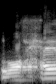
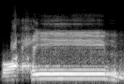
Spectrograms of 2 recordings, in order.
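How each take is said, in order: First: The second vowel is a short 'e' sound. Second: The second vowel is a long 'ee' sound. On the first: The speaker calls it wrong. "রহেম না" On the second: The speaker calls it right.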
